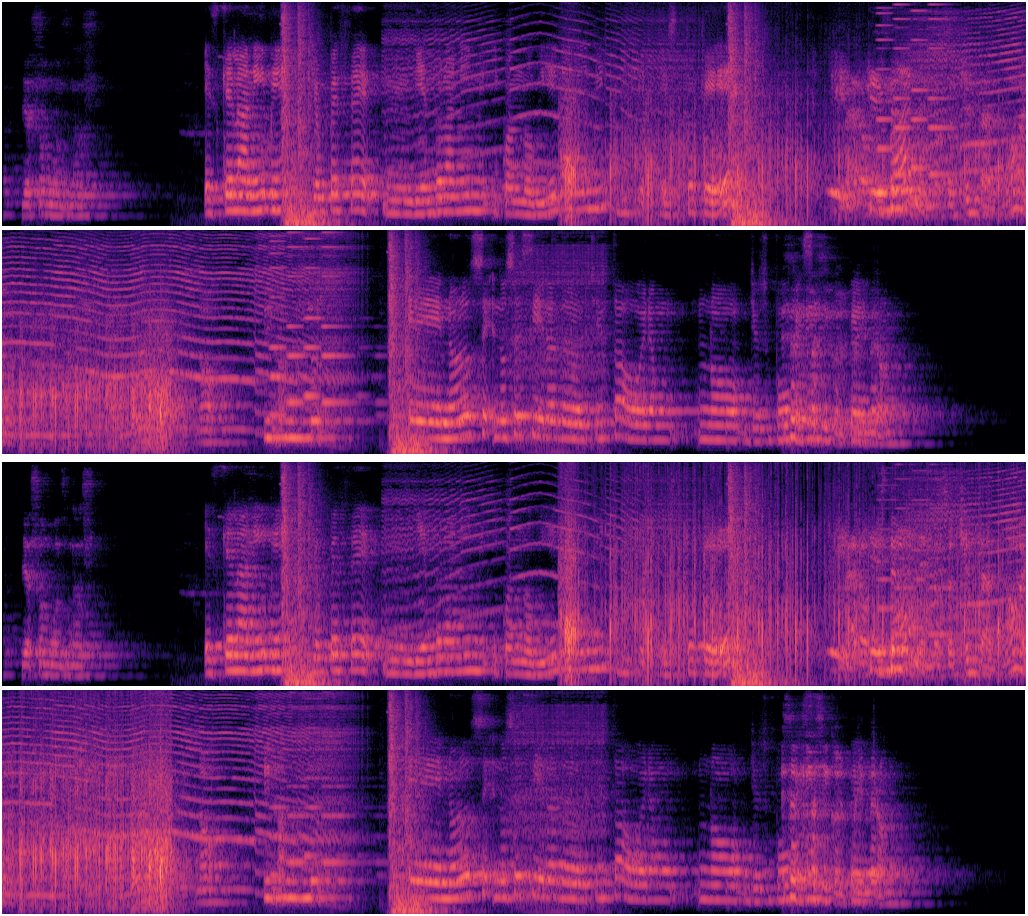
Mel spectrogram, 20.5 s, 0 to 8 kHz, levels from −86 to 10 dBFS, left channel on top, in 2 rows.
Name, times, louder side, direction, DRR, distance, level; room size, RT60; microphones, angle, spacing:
voice 1, 0.2-0.9 8.3-12.4 12.8-13.1 18.0-19.1, right 1 dB, 75° right, 1 dB, 2.9 m, -28 dB
voice 2, 2.0-7.5 8.2-9.2 12.9-13.5 14.3-18.2 18.7-18.9, left 1 dB, 35° left, 5 dB, 1.5 m, -26 dB
sound 1, 2.2-3.5 3.8-7.9 8.9-14.8 15.3-16.3, equal, ahead, 0.7 m, -31 dB
sound 2, 5.6-11.9, right 4 dB, 50° right, 0.6 m, -26 dB
Ringtone, 8.7-10.4 12.9-14.6, left 5 dB, 55° left, 0.8 m, -32 dB
17.5 x 13.5 x 4.0 m, 1.2 s
head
